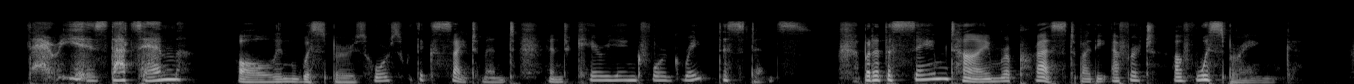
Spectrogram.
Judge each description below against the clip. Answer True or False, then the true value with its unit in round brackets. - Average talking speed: False (120 wpm)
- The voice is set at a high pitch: False (175 Hz)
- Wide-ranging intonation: True (8.6 semitones)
